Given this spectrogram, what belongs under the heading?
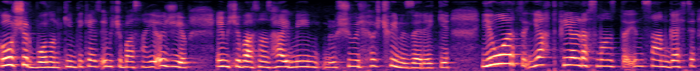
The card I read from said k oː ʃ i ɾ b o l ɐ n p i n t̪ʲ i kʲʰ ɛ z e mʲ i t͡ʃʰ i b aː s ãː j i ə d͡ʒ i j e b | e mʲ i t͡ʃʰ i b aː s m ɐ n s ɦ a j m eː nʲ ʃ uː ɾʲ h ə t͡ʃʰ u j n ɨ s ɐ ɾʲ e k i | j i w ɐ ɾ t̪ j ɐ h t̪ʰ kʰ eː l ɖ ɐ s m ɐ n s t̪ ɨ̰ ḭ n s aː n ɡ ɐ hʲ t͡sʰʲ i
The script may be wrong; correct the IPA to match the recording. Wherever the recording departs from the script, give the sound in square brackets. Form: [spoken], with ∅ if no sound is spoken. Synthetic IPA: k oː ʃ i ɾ b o l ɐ n [k] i n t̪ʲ i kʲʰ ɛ z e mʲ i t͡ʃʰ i b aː s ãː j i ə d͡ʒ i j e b | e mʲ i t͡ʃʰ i b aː s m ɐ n [z] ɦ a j m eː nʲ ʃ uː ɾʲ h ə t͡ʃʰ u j n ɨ [z] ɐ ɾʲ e k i | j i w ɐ ɾ t̪ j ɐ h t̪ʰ [pʰ] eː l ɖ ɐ s m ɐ n [z] t̪ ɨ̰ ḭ n s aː n ɡ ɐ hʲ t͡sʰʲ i

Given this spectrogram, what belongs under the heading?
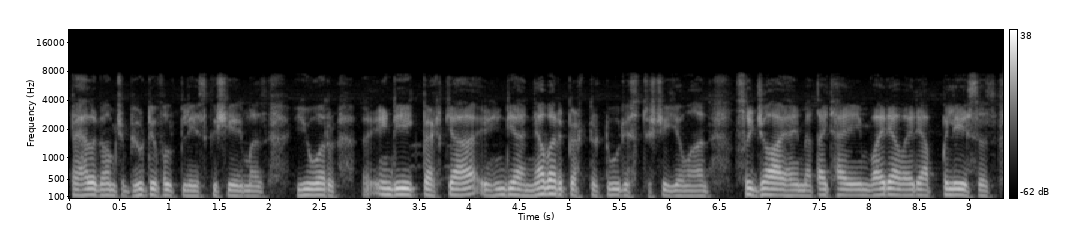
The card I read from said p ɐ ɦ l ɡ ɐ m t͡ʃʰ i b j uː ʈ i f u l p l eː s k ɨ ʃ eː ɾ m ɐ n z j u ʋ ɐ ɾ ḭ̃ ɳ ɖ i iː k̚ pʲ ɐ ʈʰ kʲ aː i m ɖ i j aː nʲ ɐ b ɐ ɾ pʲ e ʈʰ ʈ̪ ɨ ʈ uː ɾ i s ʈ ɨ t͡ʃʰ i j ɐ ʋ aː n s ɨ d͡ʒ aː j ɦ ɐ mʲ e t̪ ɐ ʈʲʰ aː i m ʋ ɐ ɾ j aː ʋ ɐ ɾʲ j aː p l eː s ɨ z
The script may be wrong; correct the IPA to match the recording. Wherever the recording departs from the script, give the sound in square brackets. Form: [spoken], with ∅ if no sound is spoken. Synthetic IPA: p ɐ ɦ l ɡ ɐ m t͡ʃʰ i b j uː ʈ i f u l p l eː s k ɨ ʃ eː ɾ m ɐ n z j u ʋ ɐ ɾ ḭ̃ ɳ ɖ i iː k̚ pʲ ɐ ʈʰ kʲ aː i [ɳ] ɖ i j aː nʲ ɐ b ɐ ɾ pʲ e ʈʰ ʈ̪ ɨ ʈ uː ɾ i s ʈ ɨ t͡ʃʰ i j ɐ ʋ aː n s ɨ d͡ʒ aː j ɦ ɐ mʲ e t̪ ɐ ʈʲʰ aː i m ʋ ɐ ɾ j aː ʋ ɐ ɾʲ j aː p l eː s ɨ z

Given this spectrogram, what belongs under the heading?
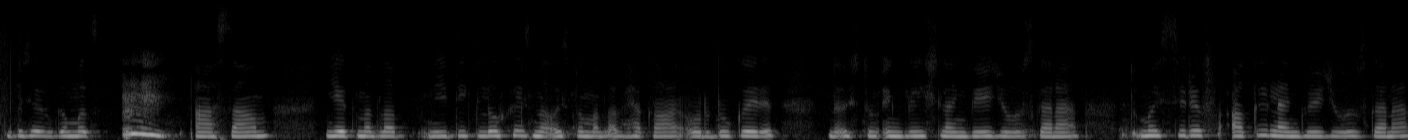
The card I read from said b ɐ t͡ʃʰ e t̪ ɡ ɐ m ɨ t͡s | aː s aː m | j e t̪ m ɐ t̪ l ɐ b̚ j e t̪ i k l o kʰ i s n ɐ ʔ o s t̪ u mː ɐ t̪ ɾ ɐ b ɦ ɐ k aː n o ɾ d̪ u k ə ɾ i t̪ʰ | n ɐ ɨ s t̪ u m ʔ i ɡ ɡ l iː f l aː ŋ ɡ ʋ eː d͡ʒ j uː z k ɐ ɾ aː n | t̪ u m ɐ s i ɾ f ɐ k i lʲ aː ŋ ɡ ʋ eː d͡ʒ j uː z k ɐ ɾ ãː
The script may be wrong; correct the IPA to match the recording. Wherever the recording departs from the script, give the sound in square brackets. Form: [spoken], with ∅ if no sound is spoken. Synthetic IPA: b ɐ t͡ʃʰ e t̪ ɡ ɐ m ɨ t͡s | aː s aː m | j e t̪ m ɐ t̪ l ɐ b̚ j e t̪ i k l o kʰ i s n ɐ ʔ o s t̪ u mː ɐ t̪ [l] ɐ b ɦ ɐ k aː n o ɾ d̪ u k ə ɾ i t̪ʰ | n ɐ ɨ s t̪ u m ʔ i [ŋ] ɡ l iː [ʃ] l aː ŋ ɡ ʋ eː d͡ʒ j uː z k ɐ ɾ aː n | t̪ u m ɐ s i ɾ f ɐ k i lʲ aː ŋ ɡ ʋ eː d͡ʒ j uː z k ɐ ɾ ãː

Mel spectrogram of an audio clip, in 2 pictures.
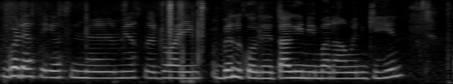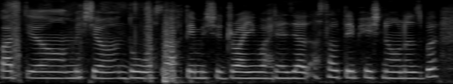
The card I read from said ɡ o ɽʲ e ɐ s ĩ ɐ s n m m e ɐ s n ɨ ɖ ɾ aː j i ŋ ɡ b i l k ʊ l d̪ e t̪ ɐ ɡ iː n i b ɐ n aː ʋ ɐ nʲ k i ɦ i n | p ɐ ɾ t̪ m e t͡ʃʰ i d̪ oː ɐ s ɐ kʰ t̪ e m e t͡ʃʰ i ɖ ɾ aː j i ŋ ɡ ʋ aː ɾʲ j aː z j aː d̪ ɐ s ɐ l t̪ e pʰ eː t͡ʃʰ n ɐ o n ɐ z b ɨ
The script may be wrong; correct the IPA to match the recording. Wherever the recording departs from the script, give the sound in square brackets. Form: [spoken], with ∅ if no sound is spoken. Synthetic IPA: ɡ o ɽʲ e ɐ s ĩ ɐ s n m m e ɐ s n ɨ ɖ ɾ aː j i ŋ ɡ b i l k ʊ l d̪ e t̪ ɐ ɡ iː n i b ɐ n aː ʋ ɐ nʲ k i ɦ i n | p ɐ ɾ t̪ m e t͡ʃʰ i d̪ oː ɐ s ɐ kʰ t̪ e m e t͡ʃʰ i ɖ ɾ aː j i ŋ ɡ ʋ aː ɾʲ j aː z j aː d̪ ɐ s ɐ l t̪ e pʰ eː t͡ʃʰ n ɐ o n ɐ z b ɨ

